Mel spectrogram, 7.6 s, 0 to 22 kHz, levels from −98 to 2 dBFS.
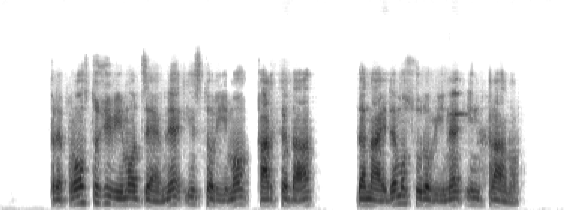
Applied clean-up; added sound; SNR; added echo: neural mask model Resemble Enhance denoiser.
